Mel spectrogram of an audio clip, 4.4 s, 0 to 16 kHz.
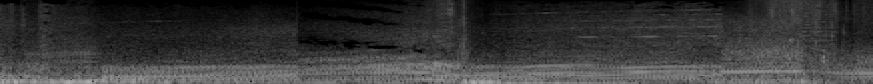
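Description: Lamborghini Urus twin-turbo V8 accelerating hard, its note rising, dropping at an upshift a little over two seconds in, then climbing again to another shift near the end. The sound comes in with a sudden loud hit.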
